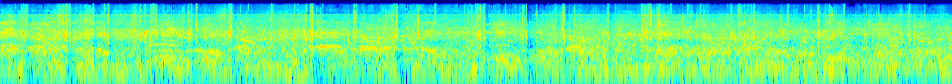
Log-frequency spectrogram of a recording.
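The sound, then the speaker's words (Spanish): A large protest crowd chants and shouts together, a loud, dense wall of many voices that holds steady for the whole stretch with no pauses. “Estos eran algunos de los cánticos que se escuchaban.”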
